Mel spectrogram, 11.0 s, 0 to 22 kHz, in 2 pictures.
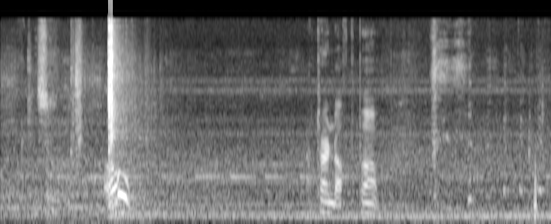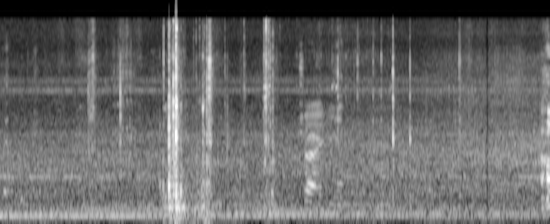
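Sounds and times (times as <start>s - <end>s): steady low hum: 0.0s - 8.8s.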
